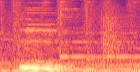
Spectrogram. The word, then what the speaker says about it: 으: It sounds 으 and there is no English correspondents, the sound value is the weakest among all vowels so when pronounced rapidly inside a word, It sounds as if it is not there.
